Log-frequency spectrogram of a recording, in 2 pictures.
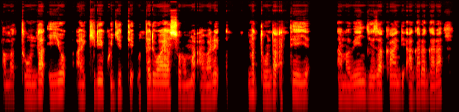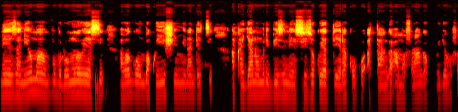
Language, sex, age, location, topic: Kinyarwanda, male, 25-35, Musanze, agriculture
